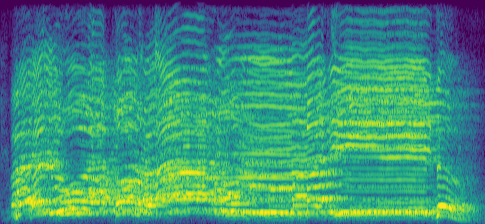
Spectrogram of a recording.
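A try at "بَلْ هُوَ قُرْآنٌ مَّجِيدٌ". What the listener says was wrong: بل لام کو ہلانا نہیں ہے، بل ہوا قرآن، را ساکن سے پہلے پیش آ گیا، را کو پر پڑھیں گے. قاف کا مخرج زبان کی جڑ، تالو کا نرم حصہ.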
